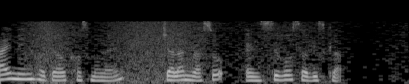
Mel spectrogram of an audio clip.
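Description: Throughout the speech, the background drops to near silence flecked with twinkling specks. This is overdone noise removal: an aggressive noise reduction setting pushed individual frequency bands down whenever they neared its noise estimate, stripping quieter parts of the voice too.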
